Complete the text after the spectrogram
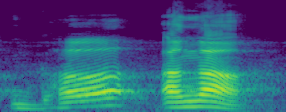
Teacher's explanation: घ अंगा में ज्यादा कंपन होता है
